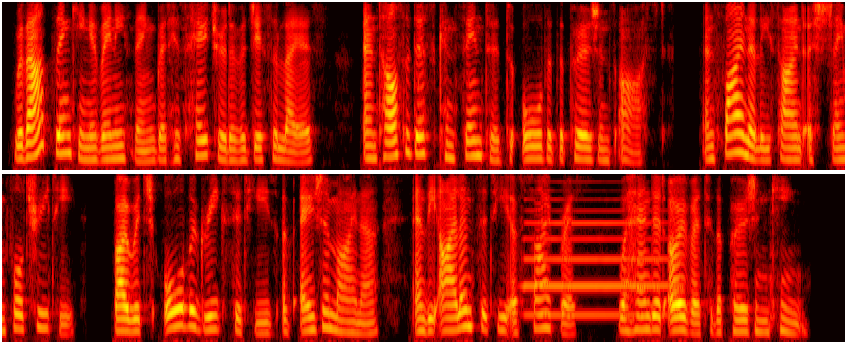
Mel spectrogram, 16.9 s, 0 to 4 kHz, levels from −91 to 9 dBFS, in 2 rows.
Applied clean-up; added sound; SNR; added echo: none; Wind instrument, woodwind instrument; 10 dB; none.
